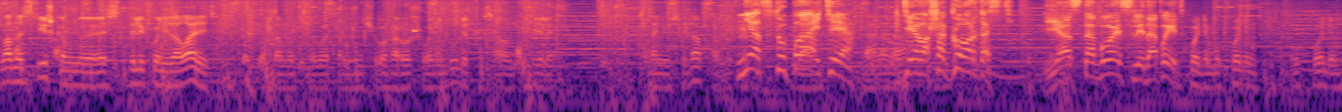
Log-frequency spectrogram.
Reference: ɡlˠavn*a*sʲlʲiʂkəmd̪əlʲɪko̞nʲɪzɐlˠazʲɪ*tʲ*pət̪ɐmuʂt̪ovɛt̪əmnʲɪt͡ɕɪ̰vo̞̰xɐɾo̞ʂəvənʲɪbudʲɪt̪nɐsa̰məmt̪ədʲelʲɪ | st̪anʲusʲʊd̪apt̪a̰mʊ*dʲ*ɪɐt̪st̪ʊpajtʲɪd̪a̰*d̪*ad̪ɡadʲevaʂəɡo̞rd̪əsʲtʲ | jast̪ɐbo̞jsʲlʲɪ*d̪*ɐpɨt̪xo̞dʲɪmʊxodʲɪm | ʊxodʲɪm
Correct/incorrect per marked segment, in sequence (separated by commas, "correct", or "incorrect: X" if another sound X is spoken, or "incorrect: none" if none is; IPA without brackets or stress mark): incorrect: ə, correct, incorrect: nʲ, correct, correct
